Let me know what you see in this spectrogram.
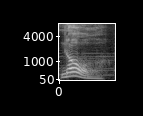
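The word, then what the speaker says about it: nol: word for zero is null that sounds a bit like the English word nil zero null null null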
